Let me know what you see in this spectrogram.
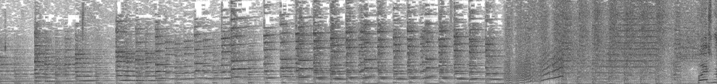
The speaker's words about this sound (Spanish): Bueno, oye, ponemos la, sintonía, ¿lo hacemos bien esto? Sí, venga, vamos a poner la sintonía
